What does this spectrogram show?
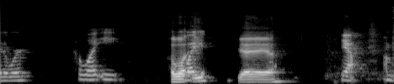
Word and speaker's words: Hawaii: tell me how to say the word Hawaii Hawaii yeah yeah yeah yeah I'm from Indiana I'm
